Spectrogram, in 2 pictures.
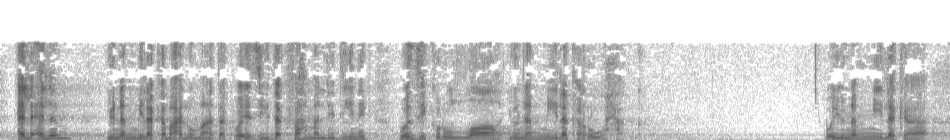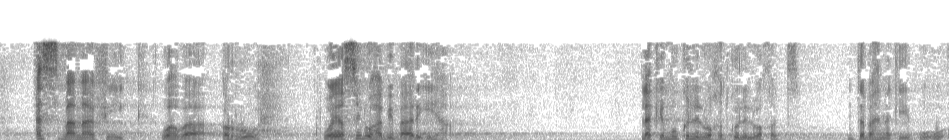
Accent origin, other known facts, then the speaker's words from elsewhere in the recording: Damascus, Damascus Governorate, Syria; بزمانه عندنا في دمشق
